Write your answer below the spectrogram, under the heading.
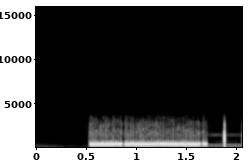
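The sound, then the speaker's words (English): Telephone tones as a number is dialed: a steady, buzzy tone lasting about a second, then two short, clipped beeps. “with his other, he dialed the number he had dialed in anger so many times before.”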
